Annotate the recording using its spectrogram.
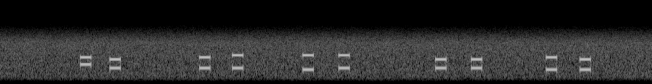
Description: DTMF, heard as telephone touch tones, dialled by hand, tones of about 110 ms, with radio hiss. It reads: 04 56 36 44 21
